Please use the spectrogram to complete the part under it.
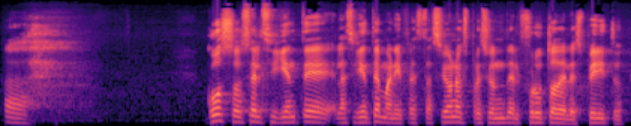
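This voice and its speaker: A man's voice: medium pitch, steady tone, a little fast, fairly bright tone. A man with a Mexican accent, a pastor giving an expository sermon, often checking in with the congregation and repeating his points for emphasis. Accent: Mexican Spanish. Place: church sanctuary. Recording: long hall reverb.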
